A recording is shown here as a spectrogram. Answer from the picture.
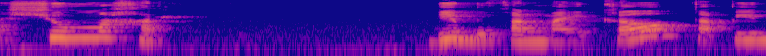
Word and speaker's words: Schumacher: Kemudian sh karena jadi sh jadi shumer. Jadi namanya adalah Mikel Schumacher.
